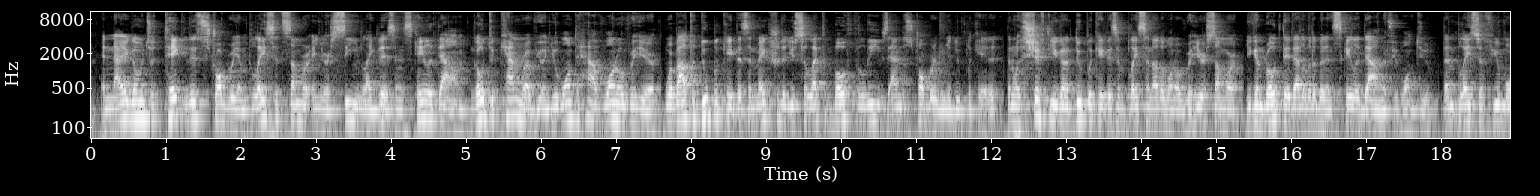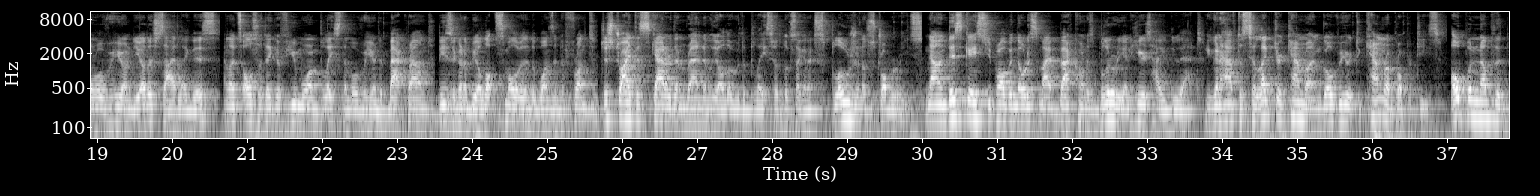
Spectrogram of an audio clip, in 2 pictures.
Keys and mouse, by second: 1.2-1.7 drag, 1.9 click, 2.1 shift+drag, 2.4 g, 3.2 click, 3.6-6.7 typing, 4.5 drag, 4.8 click, 6.1 drag, 9.3 shift+click, 11.1-14.3 typing, 11.5 click, 14.0 click, 15.3 r, 16.2 r, 16.4 z, 16.6 click, 16.9 s, 17.9 shift+d, 18.0 click, 18.3 r, 18.7 click, 19.5 shift+d, 20.0 r, 20.1 z, 20.6-20.9 middle drag, 20.6 s, 21.2 middle click, 22.0 shift+d, 22.7 drag, 22.9 middle click, 23.3 s, 23.9 g, 24.0 KP_0, 25.4 shift+d, 25.9 shift+d, 26.8 click, 27.6-29.8 typing, 33.9 click, 35.6 click, 36.2 click.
